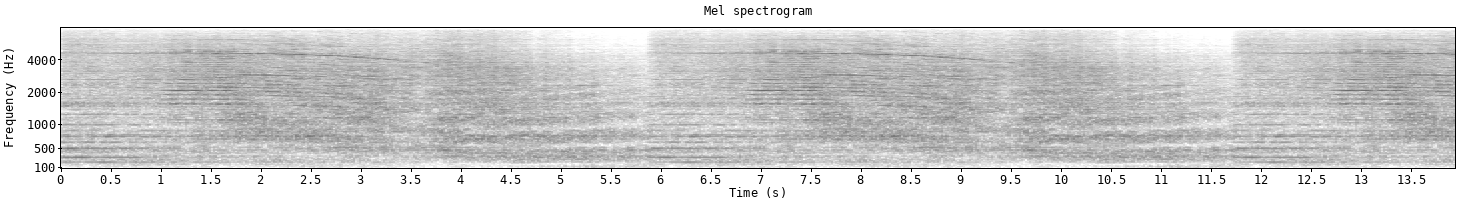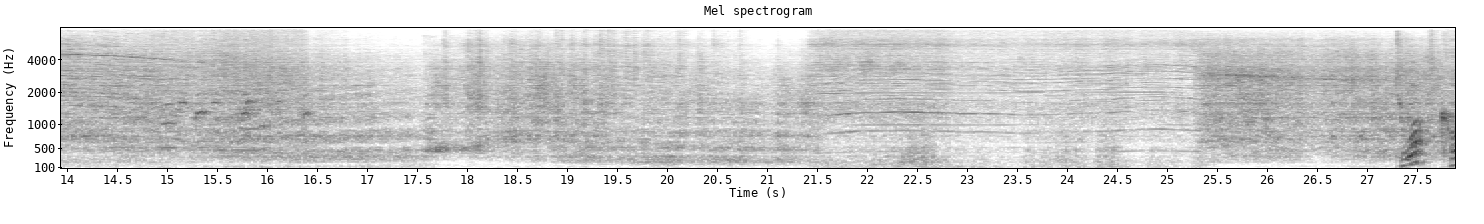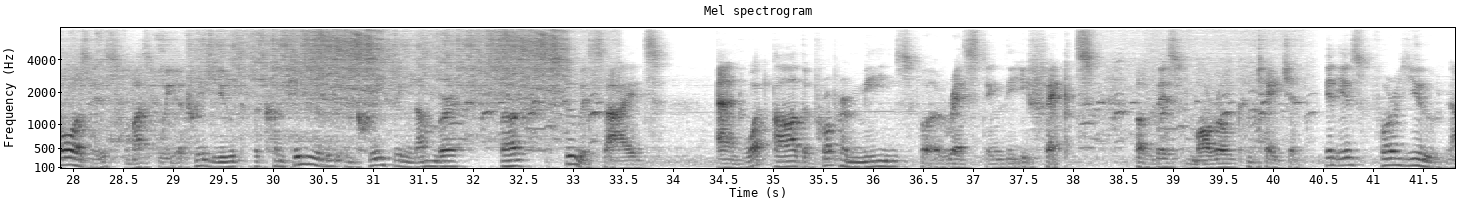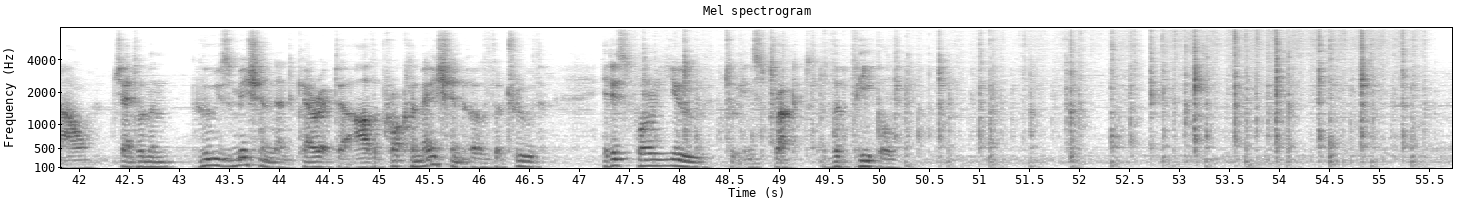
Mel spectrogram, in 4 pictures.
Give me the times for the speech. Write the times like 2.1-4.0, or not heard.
27.2-50.3.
